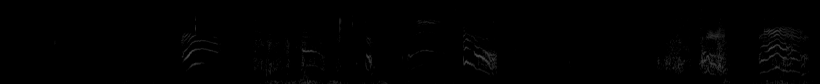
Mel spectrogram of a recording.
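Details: Several rescued baby kittens rushing to their caretaker as she enters the room, giving repeated thin, arching high meows over a busy background of rustling, handling noise and overlapping chatter.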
